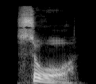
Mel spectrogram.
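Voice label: "saw", English; past simple; see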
